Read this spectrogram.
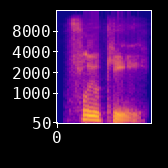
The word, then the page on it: fluky: American English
